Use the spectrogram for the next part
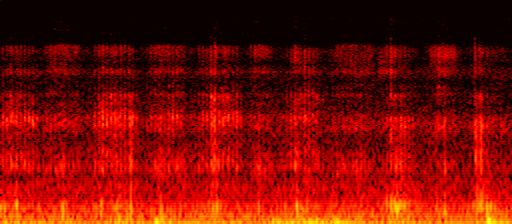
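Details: Cat purring before suddenly biting; even, low vibrating purr with breathy pulses and occasional soft knocks near the end.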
